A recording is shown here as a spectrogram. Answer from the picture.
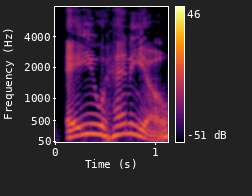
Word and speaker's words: Eugenio: Eugenio? Eugenio. Is it? Yeah, Jesus Christ. Every letter gets its own syllable.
